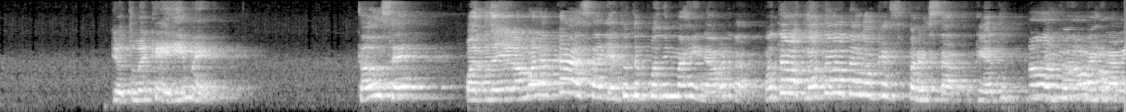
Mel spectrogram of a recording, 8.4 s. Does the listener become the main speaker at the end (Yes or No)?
Yes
